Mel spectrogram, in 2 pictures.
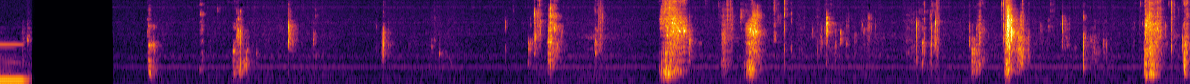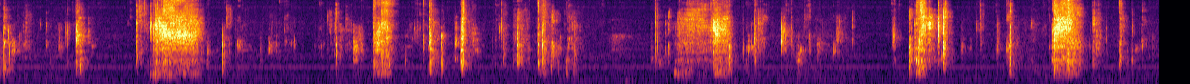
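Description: Sound effects for moving clay figures: a string of short, irregularly spaced noises, a few lasting about half a second, over a faint steady hum.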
